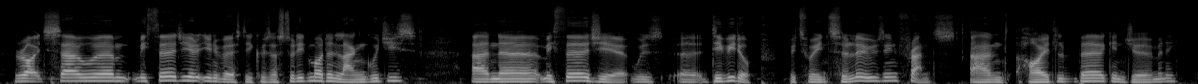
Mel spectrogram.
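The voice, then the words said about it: West Midlands English accent. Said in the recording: “The West Midlands accent... I want you in a West Midlands accent”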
